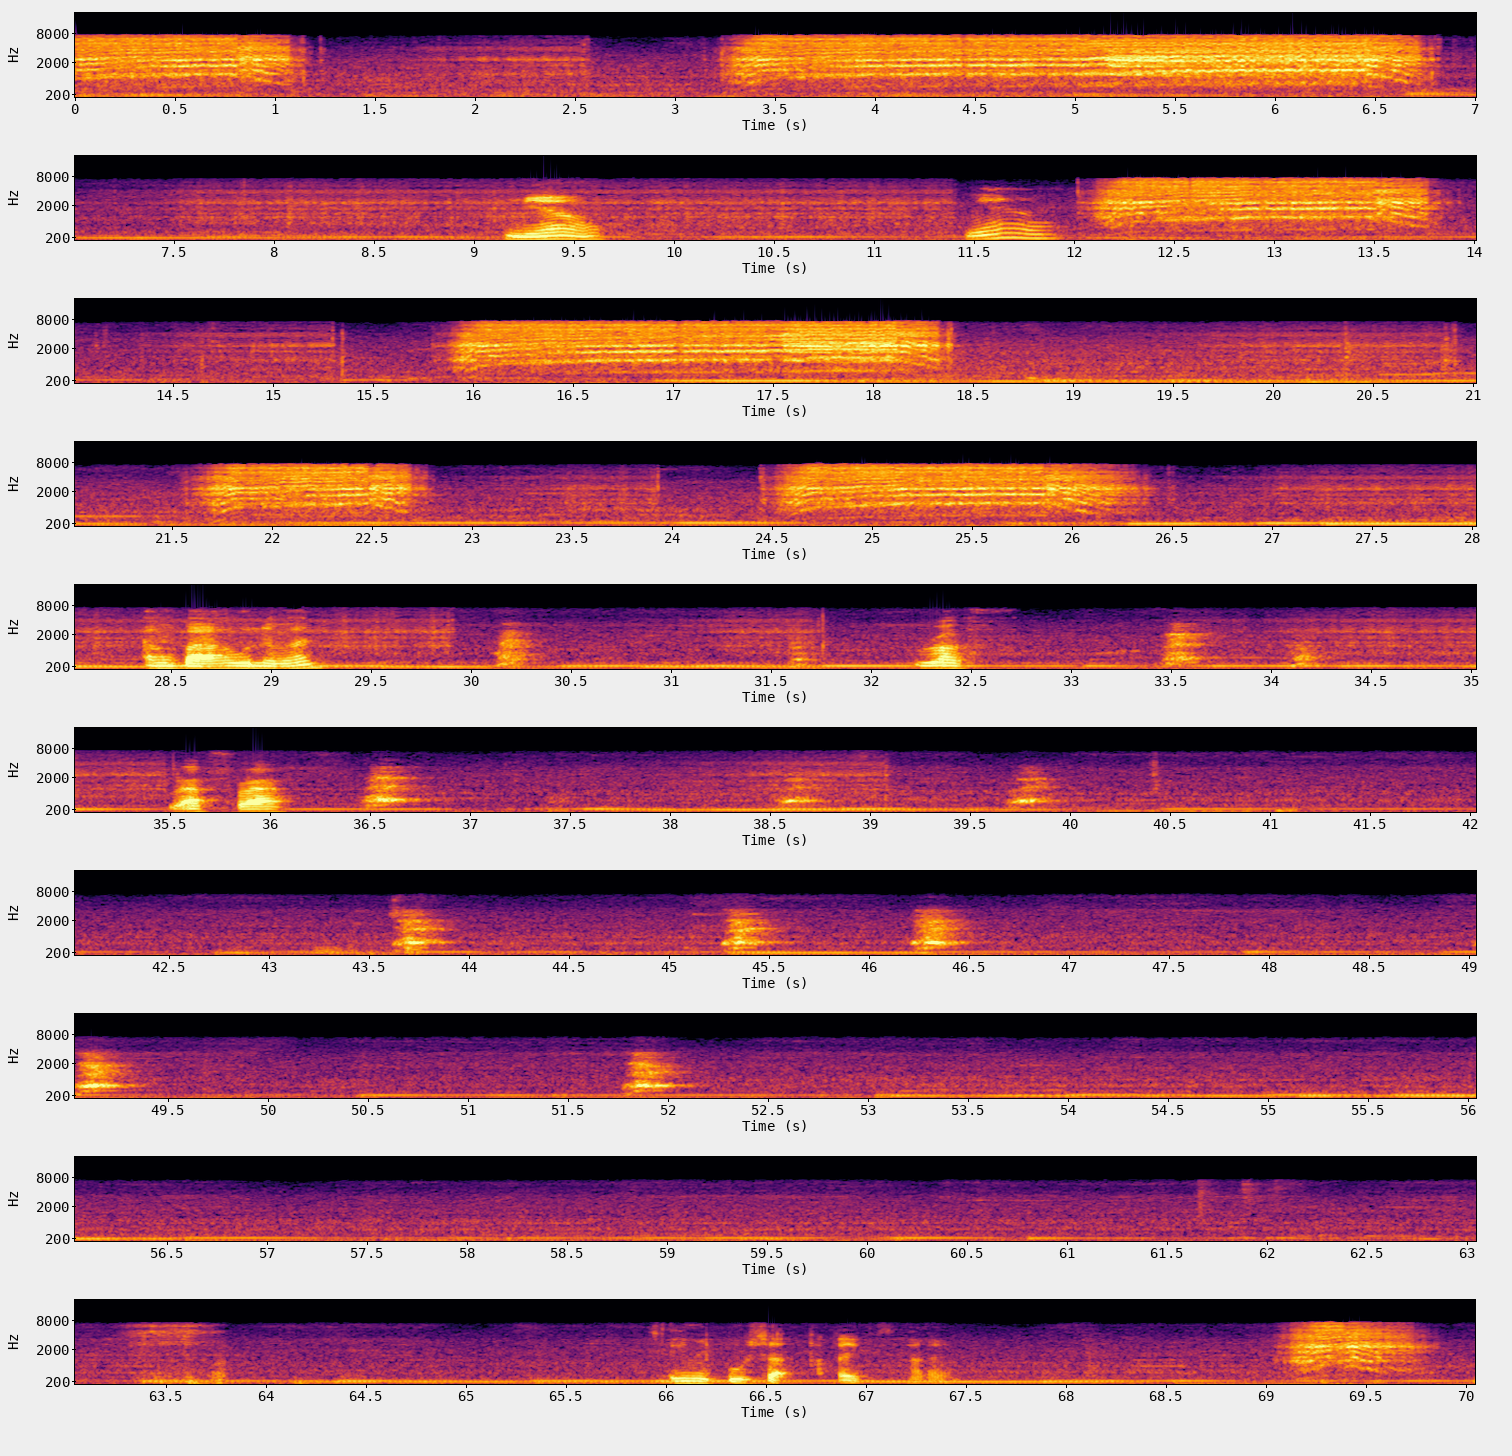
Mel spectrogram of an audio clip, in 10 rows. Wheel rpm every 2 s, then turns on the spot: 60, 40, 160, 50, 20, 20, 110, 10, 140, 30, 30, 50, 90, 20, 20, 0, 0, 10, 0, 10, 0, 0, 0, 0, 0, 0, 0, 0, 0, 0, 0, 0, 0, 0, 20.
0-2 6-12 18-20 22-24 26-30 34-36 38-40 68-70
